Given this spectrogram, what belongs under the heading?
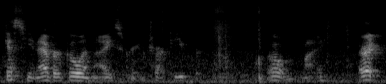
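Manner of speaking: usual speaking voice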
